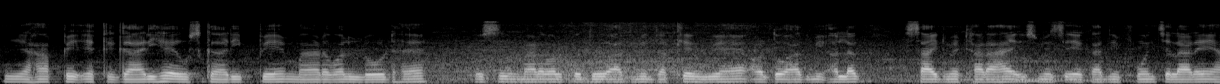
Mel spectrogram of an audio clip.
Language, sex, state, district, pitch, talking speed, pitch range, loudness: Hindi, male, Bihar, Muzaffarpur, 120 Hz, 165 wpm, 115-125 Hz, -21 LUFS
